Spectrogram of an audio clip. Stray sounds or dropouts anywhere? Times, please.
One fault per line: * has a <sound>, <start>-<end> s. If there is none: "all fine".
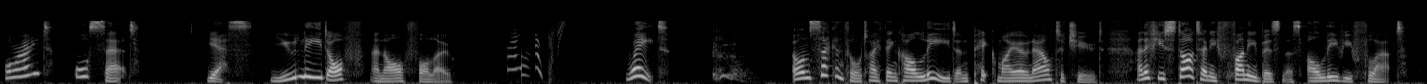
* has a chirp, 5.1-5.7 s
* has a cough, 7.1-7.6 s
